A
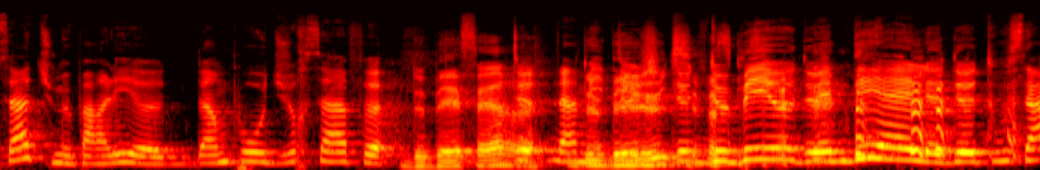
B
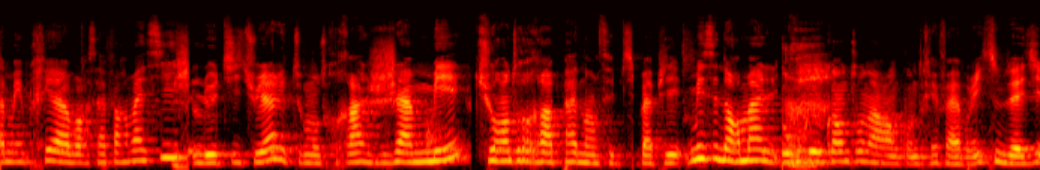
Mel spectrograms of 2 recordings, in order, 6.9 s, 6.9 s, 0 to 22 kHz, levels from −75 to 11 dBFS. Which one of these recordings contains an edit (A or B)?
B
